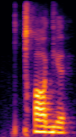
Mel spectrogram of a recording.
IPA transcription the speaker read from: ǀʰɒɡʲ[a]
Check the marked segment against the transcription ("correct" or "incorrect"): incorrect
